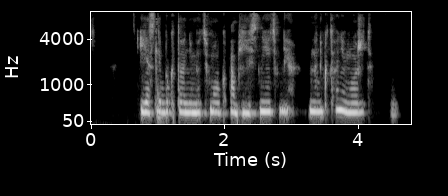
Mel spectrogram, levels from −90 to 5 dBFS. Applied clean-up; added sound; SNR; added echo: neural mask model Resemble Enhance denoiser.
